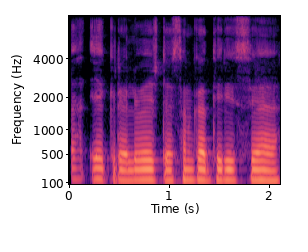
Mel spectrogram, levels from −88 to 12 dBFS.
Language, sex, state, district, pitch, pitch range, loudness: Hindi, male, Jharkhand, Palamu, 135 Hz, 130-135 Hz, -16 LUFS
